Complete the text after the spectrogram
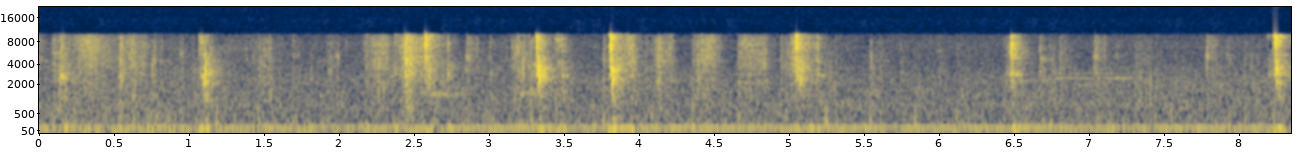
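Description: Footsteps rustle through grass and leaves.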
